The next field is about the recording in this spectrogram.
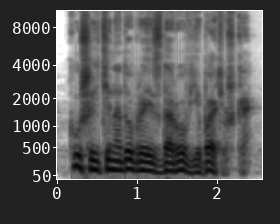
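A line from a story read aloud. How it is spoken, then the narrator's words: Gentle, affectionate. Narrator (Russian): ласково промолвил Порфирий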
